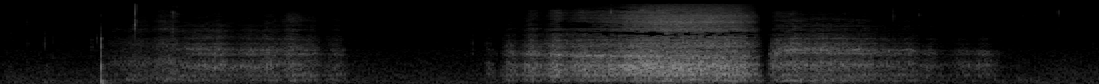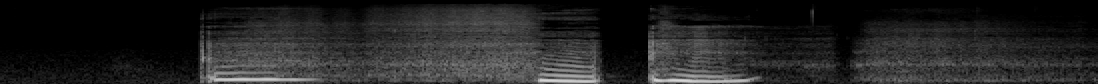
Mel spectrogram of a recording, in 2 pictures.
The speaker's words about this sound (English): breathing. That's what we're doing, right?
